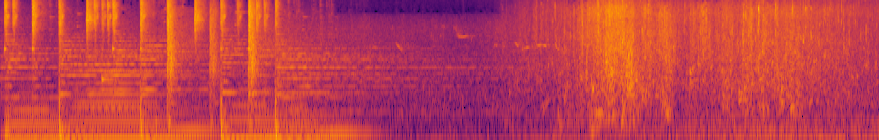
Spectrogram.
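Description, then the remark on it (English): Small waves on Lake Como, Italy, lap and splash against old granite steps leading down to the water on a calm day, preceded by a low rumble with a few sharp knocks, like a boat passing. No one speaks. “Small waves break on the old granite steps that lead to the water.”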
